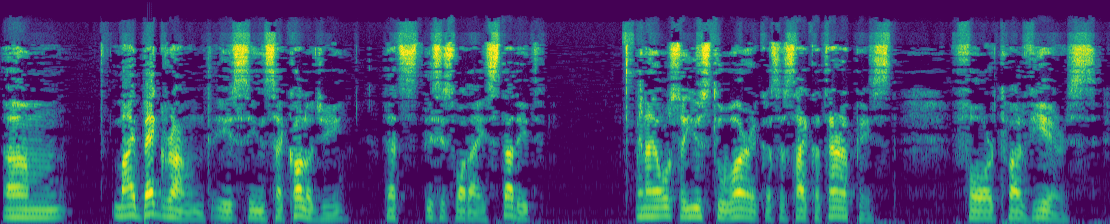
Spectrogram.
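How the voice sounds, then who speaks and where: A man's voice: mid-range voice, takes it slowly. A man in his fifties from Slovenia with a Slovenian accent, introducing himself as a communication trainer and searching thoughtfully for his words. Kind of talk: personal self-introduction to camera.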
